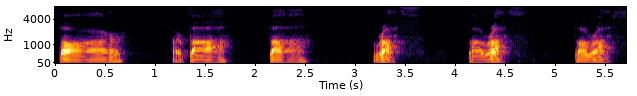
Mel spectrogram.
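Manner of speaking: "ba, roth" sounded out piece by piece; "ba, roth" broken up slowly for beginners; syllables separated. Shown as a demonstration. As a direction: say "ba", then "roth", each on its own. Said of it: "treat each syllable separately".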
